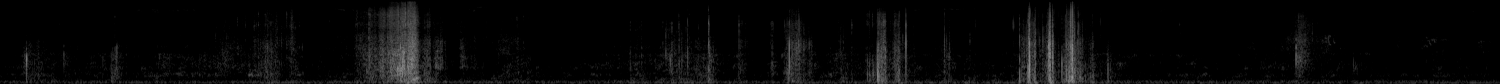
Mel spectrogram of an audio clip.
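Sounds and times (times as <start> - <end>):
rustling and crinkling: 0.2 - 5.4, 6.0 - 11.8, 12.8 - 13.7
short scuffs: 2.6 - 4.5.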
